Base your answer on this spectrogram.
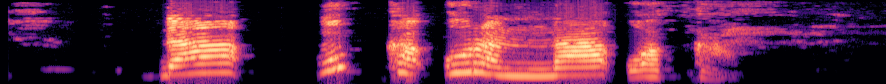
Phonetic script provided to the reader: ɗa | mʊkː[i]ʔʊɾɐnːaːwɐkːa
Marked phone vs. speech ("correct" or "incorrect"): incorrect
